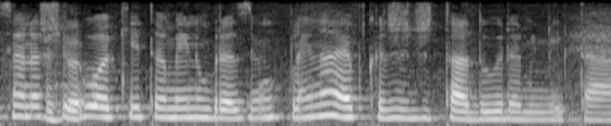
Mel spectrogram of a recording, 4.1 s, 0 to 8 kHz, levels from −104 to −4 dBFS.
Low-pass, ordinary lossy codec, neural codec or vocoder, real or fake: 7.2 kHz; none; codec, 16 kHz, 16 kbps, FreqCodec, larger model; fake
